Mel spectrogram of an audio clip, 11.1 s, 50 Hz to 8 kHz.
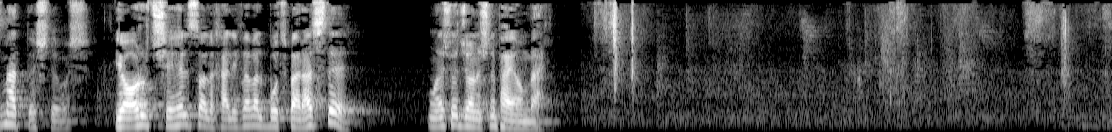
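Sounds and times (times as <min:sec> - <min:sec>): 
speech: 0:00.0 - 0:03.7, 0:04.3 - 0:06.2
paper rustling of book pages turning: 0:05.9 - 0:06.7, 0:08.4 - 0:11.1.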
